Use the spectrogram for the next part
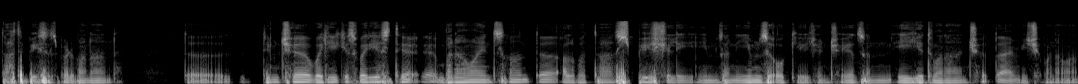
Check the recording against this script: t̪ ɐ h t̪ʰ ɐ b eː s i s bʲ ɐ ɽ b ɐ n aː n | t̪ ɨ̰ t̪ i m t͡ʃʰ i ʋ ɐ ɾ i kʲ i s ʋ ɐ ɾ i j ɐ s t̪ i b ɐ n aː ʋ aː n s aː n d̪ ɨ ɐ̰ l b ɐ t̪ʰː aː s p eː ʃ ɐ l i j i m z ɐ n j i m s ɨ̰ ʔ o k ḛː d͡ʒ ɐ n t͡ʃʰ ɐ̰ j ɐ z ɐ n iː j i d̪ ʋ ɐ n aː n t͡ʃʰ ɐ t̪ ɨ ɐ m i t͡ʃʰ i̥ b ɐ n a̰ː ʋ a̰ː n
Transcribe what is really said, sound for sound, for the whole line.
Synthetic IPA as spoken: t̪ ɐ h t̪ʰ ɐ b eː s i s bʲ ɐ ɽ b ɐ n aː n | t̪ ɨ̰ t̪ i m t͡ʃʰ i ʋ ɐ ɾ i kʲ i s ʋ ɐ ɾ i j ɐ s t̪ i b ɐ n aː ʋ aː n s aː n t̪ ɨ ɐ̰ l b ɐ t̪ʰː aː s p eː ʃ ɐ l i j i m z ɐ n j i m z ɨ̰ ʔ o k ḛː d͡ʒ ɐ n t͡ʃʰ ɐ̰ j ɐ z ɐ n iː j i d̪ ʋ ɐ n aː n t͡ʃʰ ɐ t̪ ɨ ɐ m i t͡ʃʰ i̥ b ɐ n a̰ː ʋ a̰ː n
